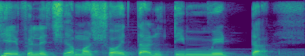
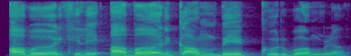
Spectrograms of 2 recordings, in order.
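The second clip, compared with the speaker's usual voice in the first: ordinary talk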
